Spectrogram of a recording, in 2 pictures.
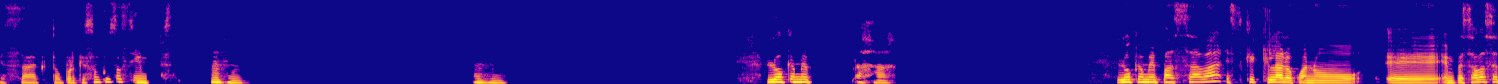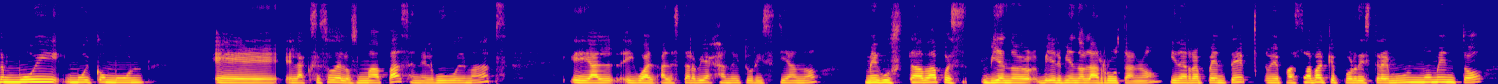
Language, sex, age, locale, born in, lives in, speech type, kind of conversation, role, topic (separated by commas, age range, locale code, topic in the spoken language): Spanish, female, 30-34, es-MX, Mexico, Mexico, conversation, podcast, guest, ¿Cómo desconectas del celular y de las redes sociales?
